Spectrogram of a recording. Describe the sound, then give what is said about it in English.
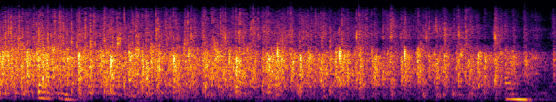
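A crowd applauds steadily for a woman speaker who has just finished, dense clapping filling the whole stretch at a fairly loud, even level without letting up, with a few faint voices briefly surfacing under the noise. “So give her another round of applause.”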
